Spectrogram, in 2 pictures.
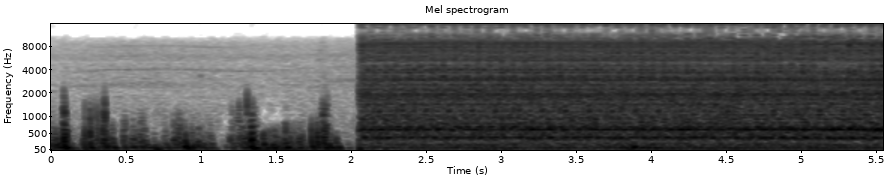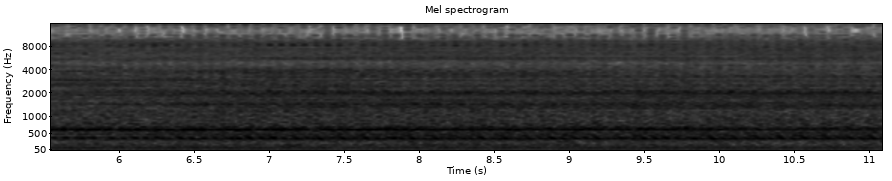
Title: Alfa Romeo 1.8 tbi high-pressure fuel pump ticking noise partial fix #alfaromeo #brera #159 #tbi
